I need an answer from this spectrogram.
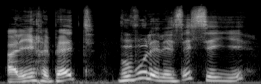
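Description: A French teacher gives a language lesson, modeling phrases slowly and carefully so the listener can repeat them. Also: mid-range voice, sing-song, dry recording, clean studio sound.

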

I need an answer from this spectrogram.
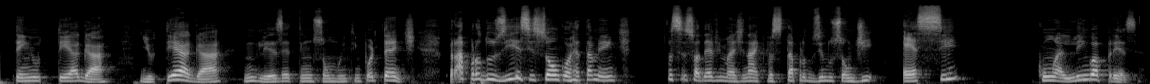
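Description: An English teacher with a Brazilian Portuguese accent, giving a lesson slowly and deliberately and repeating example phrases several times. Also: mid-range voice. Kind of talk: online language lesson.

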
